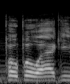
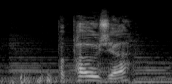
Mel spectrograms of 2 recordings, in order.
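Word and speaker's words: Popo Agie: i crossed over the what looks like the popo aggie river but it's actually pronounced poposia and i also just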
